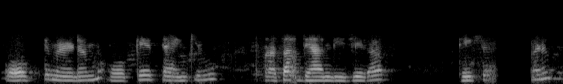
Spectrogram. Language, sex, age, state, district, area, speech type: Hindi, female, 30-45, Madhya Pradesh, Bhopal, urban, conversation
